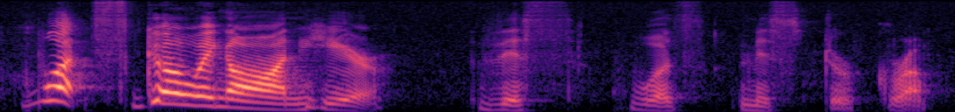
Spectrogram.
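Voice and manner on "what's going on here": loud, slow, high furious demand; furious shout. Acted. Store manager shouting in fury at the scene. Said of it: "charged with fury, shout".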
